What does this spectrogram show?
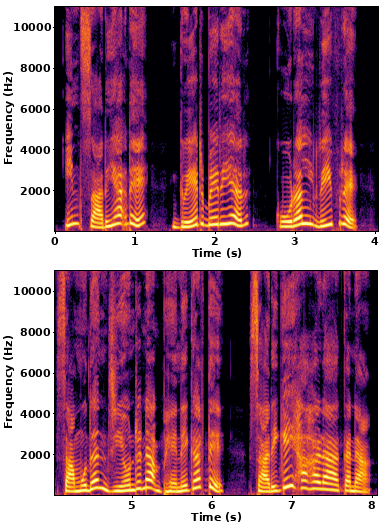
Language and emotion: Santali, surprised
